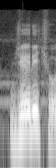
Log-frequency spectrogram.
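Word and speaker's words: Jericho: आई सी एच ओ जेरीचो या जेरिको जहां तक जेरिको होना चाहिए उच्चारण यह फलस्तीन का प्रांत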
